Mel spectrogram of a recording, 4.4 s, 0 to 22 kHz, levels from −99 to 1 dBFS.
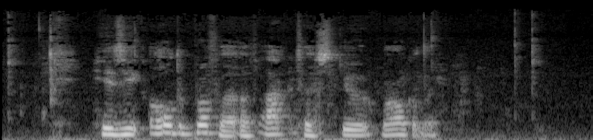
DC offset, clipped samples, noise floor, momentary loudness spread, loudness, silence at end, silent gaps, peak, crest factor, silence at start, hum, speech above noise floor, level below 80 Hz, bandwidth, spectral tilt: under 0.1%; under 0.1%; -57 dBFS; 19 LU; -27 LUFS; 1.15 s; none; -12 dBFS; 16 dB; 0.35 s; none; 30 dB; -52 dBFS; 13.5 kHz; -7.5 dB/octave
